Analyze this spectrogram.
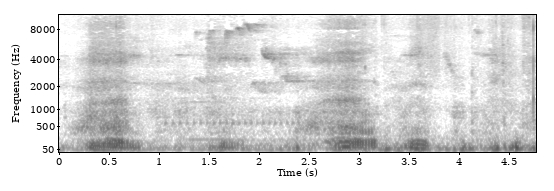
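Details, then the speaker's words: Sleeping dog snoring quietly: low, rumbling snore bursts with faint bird chirps in the background. "Да храп пошёл тихо тихо"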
